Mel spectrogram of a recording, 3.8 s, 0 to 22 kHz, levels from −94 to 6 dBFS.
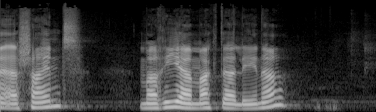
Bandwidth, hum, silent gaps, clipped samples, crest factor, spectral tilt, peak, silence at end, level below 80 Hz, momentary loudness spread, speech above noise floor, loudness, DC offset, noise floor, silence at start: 17.5 kHz; none; none; under 0.1%; 20 dB; -5 dB/octave; -4 dBFS; 0.9 s; -80 dBFS; 13 LU; 40 dB; -23 LUFS; under 0.1%; -63 dBFS; 0 s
